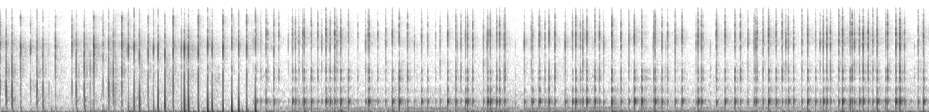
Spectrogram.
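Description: Long acrylic nails rapidly tap the cover and edge of a navy hardcover notebook held upright. The result is a dense stream of short, dry, bright clicks with almost no ring, over a steady low background.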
